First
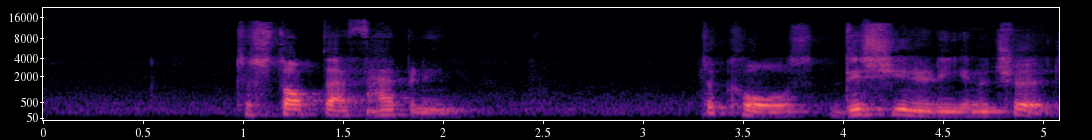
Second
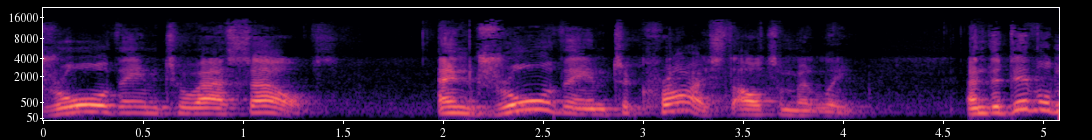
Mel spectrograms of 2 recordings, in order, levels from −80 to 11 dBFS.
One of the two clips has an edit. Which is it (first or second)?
first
